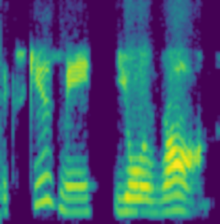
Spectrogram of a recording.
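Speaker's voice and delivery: slow, measured, deliberate, unhurried delivery. Retelling correcting a man who was wrong, very loud. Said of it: "So I very loudly said".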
